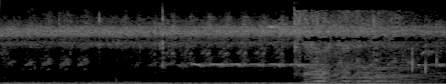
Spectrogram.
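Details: Honey bees foraging on morning glories: a low, steady droning buzz runs throughout, beneath a constant high insect hum, with a thin sustained tone and a brief harmonic-rich whine entering midway.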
